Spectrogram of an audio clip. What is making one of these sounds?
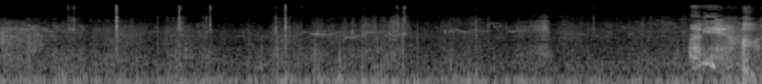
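A knife snips through soft mushroom stems with small clicks.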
